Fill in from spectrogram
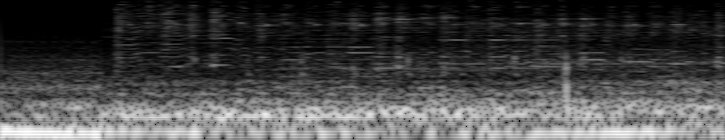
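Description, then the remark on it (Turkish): Steady road traffic in Antalya, Turkey, where a runaway calf moved through the traffic: a continuous low engine drone with brighter hiss from passing cars layered over it, no voices. “Antalya'da firari dana araç trafiğinde ilerledi.”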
